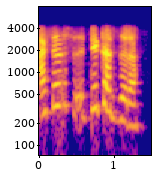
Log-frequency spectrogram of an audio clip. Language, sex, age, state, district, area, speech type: Kashmiri, female, 30-45, Jammu and Kashmir, Ganderbal, rural, conversation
